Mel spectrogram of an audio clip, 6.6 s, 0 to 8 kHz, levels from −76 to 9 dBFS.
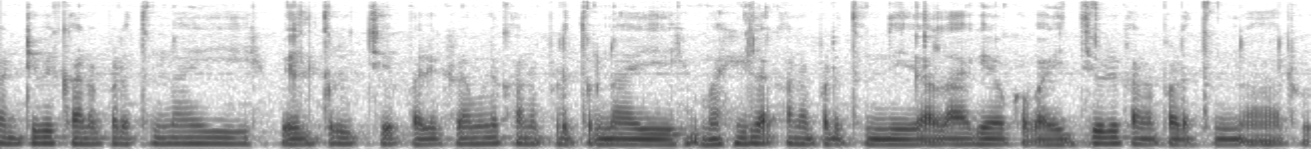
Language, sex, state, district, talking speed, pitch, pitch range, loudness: Telugu, male, Andhra Pradesh, Krishna, 110 wpm, 110 Hz, 105-115 Hz, -18 LUFS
